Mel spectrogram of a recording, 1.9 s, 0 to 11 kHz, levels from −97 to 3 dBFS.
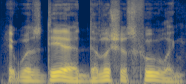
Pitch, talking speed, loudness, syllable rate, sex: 90 Hz, 160 wpm, -18 LUFS, 4.7 syllables/s, male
